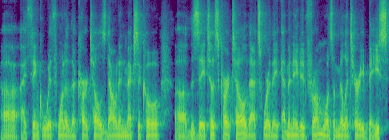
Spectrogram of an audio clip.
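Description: In an American accent, a man speaks with a very deep, low pitch and a monotone, flat intonation. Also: moderate pace. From Minnesota, US. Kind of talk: interview. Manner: hesitant, filler words.

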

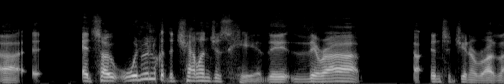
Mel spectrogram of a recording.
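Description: Against a quiet background, a man with a New Zealand accent is heard in a dry, close sound with no echo. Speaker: podcast host. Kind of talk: interview.

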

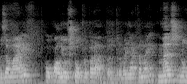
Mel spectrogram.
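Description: The man talks fairly quickly with fairly even intonation, while room echo is audible and background noise is noticeable. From Portugal, Póvoa de Varzim (from age 10; born in Kinshasa). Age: 40s. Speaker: sports physiotherapist. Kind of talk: interview. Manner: halting, many repetitions.

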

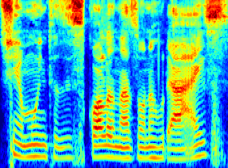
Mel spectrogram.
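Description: Speaking at a very slow pace, a woman is heard dry and close with no echo on a very clean recording with a silent background. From Palmeirópolis, Tocantins, Brazil (from age two). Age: 70s. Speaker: elderly local resident, former education official. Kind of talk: interview, life story.

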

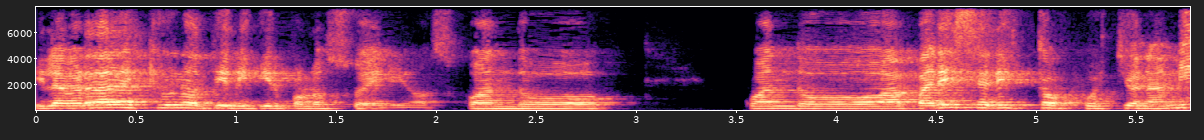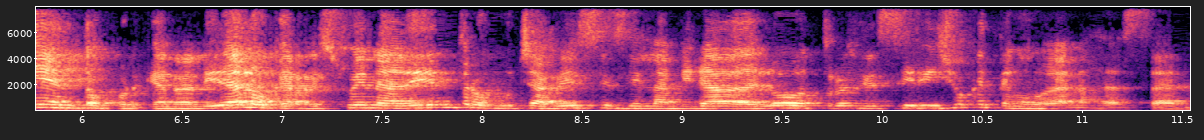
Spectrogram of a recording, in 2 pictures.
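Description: The pitch is medium and varies in an ordinary way. A woman talks at a moderate pace. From Buenos Aires, Argentina. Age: 50s. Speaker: travel journalist and writer. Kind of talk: interview.

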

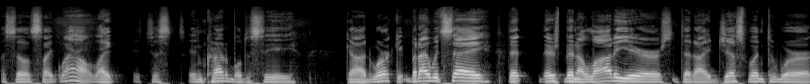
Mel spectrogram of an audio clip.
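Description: This man has an American accent and speaks at a fairly slow pace. His pitch varies in an ordinary way. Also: dry, close sound with no echo. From US South family roots. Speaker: architect and property owner. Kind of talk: interview, personal testimony.

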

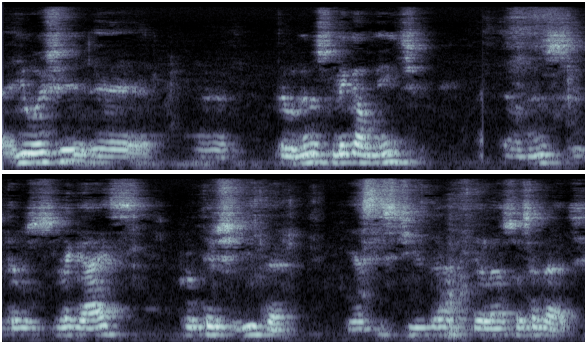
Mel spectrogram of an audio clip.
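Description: With audible room echo, a fairly high-pitched man talks at a very slow pace, leaving long, frequent pauses, his intonation fairly even and his loudness swinging widely. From Brazil, São Paulo state (Mogi das Cruzes). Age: 50s. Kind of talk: interview. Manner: hesitant, many fillers.

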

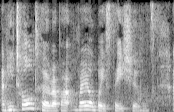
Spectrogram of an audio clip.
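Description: Someone reads aloud plainly. The pitch moves in a lively way.

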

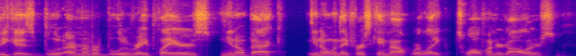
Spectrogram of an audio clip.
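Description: Against a quiet background, a man with an ordinary speaking voice and a fairly high pitch talks at a moderate pace with hardly any pauses, very even loudness, and fairly even intonation. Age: 30s. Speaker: podcast co-host, toy collector. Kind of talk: casual chat.

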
